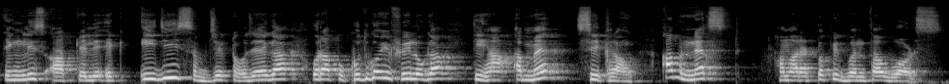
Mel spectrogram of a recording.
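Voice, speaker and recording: Going sound by sound through English phonetics, a woman repeats each one slowly and asks her listeners questions. Her voice is mid-range with a darkish tone.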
